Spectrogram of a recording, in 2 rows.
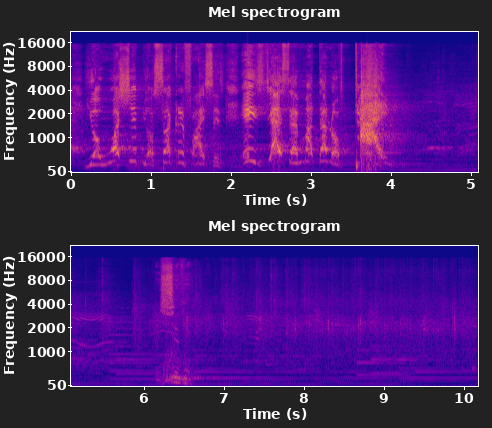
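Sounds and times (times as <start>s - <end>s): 
speech: 0.2s - 4.1s, 6.2s - 6.7s
audience clapping: 4.6s - 10.1s.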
